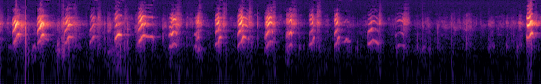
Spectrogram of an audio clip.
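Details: Siberian Husky puppy whimpers in a steady series, short high squealing cries about three per second, each with a slight falling bend, fading to faint squeaks before one last loud cry.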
